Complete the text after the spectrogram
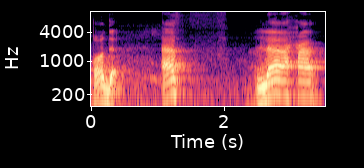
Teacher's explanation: Pertama pada huruf qaf ya bunyi qa ya, kemudian pada dal ada detakan kecil qalqalah sughra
